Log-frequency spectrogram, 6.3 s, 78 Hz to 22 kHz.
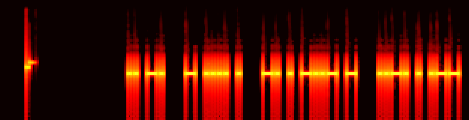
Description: Morse code, heard as a keyed tone, about 28 wpm, 700 Hz. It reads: IN THE NEXT FEW
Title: Sets of 5 Words Encore2 28wpm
